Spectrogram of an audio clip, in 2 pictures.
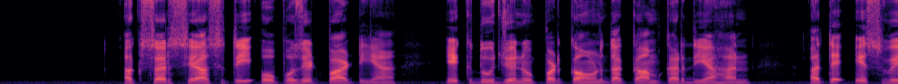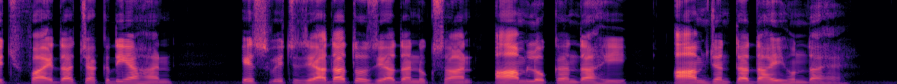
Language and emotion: Punjabi, neutral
